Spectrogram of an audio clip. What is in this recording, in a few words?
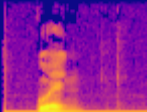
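"kueng1", Teochew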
